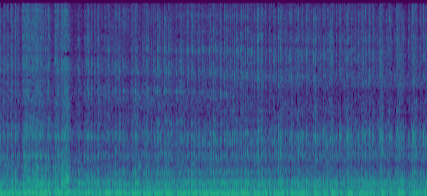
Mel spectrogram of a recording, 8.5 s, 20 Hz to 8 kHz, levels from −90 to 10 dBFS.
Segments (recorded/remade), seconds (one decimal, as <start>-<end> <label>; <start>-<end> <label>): 0.0-8.5 recorded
